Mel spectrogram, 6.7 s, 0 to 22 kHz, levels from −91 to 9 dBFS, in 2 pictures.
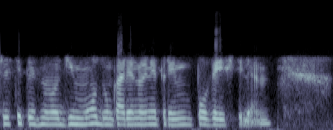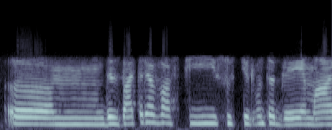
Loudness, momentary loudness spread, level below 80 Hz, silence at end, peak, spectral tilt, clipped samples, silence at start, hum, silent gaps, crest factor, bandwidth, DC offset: -22 LUFS; 9 LU; -64 dBFS; 0 s; -6 dBFS; -7.5 dB/octave; under 0.1%; 0 s; none; none; 16 dB; 8.2 kHz; under 0.1%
